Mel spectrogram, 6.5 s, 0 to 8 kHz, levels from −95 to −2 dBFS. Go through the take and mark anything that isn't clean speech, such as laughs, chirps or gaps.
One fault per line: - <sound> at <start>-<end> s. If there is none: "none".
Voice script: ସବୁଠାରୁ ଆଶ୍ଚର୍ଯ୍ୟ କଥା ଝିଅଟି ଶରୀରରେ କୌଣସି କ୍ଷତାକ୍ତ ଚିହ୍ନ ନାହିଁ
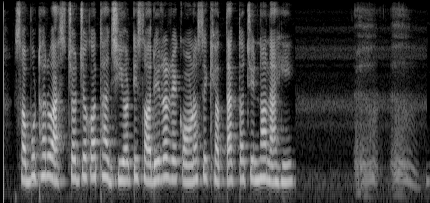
- throat clearing at 5.3-6.3 s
